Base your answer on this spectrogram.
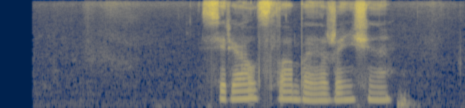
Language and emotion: Russian, neutral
